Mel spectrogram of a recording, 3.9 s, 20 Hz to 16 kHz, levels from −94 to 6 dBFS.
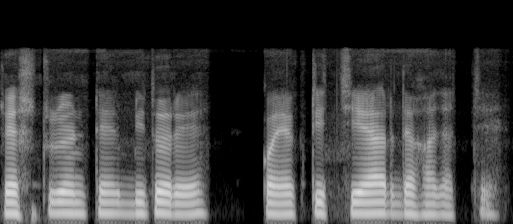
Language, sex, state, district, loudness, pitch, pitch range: Bengali, male, Assam, Hailakandi, -18 LUFS, 140 Hz, 130-140 Hz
